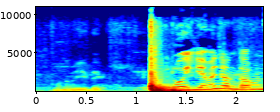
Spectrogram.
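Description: A car door slammed shut once, about a second in, sharp and loud, followed at once by a person's voice.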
